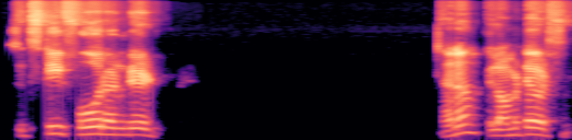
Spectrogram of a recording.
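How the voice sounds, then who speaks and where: A man's voice: fairly high pitch, steady tone, measured pace, a bit bright, no echo. A male physics teacher giving a live lecture in Hindi mixed with terms, often asking the class check questions. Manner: mixes English terms into Hindi.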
